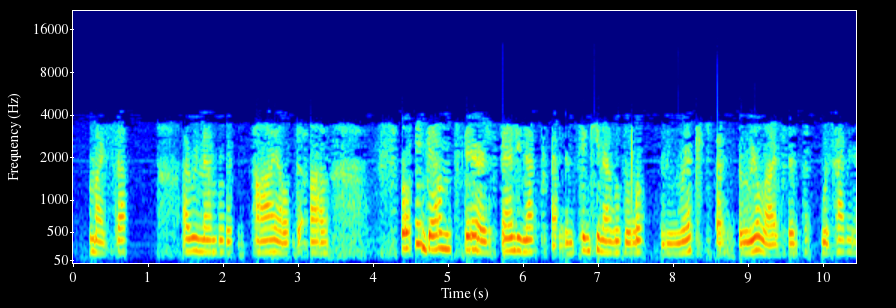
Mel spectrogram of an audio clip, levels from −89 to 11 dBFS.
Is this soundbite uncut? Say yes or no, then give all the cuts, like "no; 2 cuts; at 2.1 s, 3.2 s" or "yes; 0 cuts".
yes; 0 cuts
